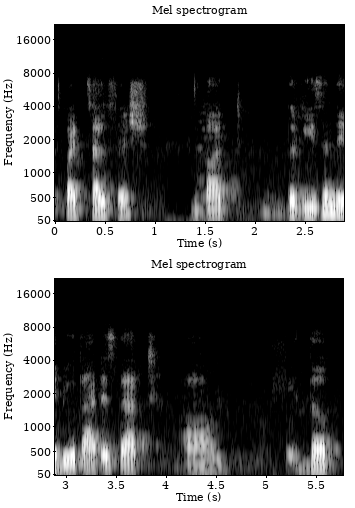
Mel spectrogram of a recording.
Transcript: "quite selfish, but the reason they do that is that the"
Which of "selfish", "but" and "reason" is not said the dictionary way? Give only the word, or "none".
none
